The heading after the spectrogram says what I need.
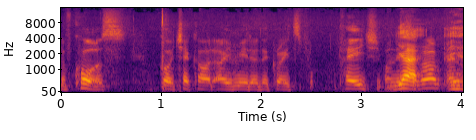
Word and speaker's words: Ayomide: So you pronounce it midday. So even if you don't know how to pronounce that midday, it's like Ayomide.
